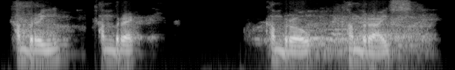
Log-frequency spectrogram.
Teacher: R is slightly rolled, not in an intense Russian way, just kind of a little softer, more trilled.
